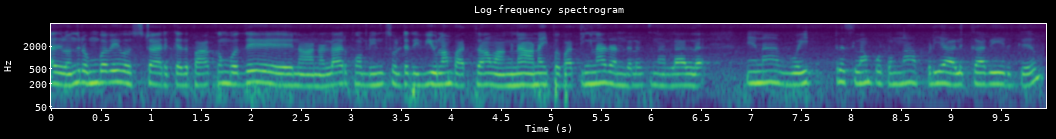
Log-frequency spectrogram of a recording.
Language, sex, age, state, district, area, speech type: Tamil, female, 60+, Tamil Nadu, Mayiladuthurai, rural, spontaneous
